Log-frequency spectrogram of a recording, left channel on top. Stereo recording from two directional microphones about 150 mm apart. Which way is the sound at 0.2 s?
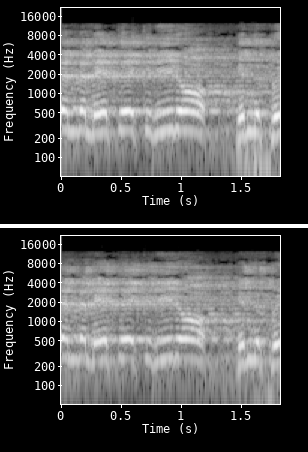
45° left (ahead or behind).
